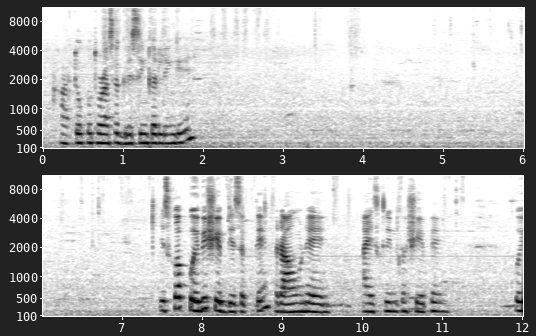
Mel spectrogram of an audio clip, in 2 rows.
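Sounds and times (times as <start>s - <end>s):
hands rubbing minced meat: 0.7s - 10.0s.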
